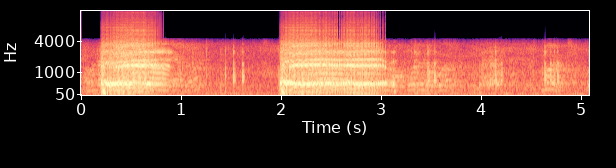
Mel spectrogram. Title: My Burps In The Street 2 / Mis Eructos En La Calle 2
